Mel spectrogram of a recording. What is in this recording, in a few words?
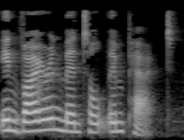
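"Environmental Impact", English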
